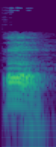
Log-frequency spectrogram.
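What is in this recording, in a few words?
"ㅓ", Korean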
